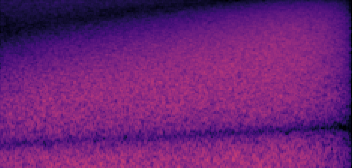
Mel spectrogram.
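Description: A whoosh sound effect: a swell of hiss-like noise that grows steadily louder and brighter.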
